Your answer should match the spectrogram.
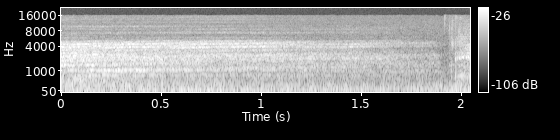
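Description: Near silence: faint room tone with a soft hiss that fades away over the first second and a half.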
